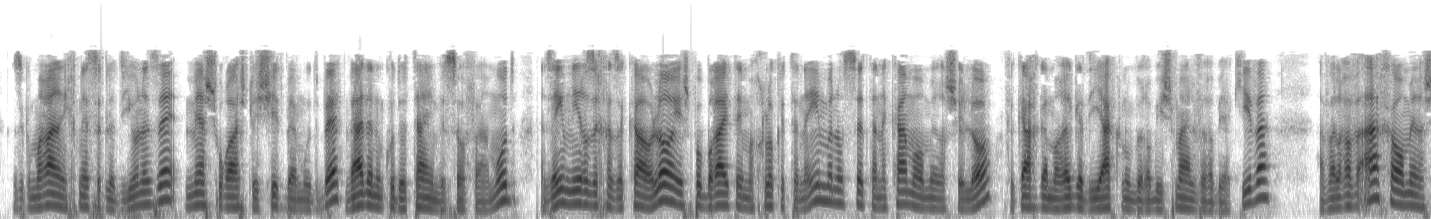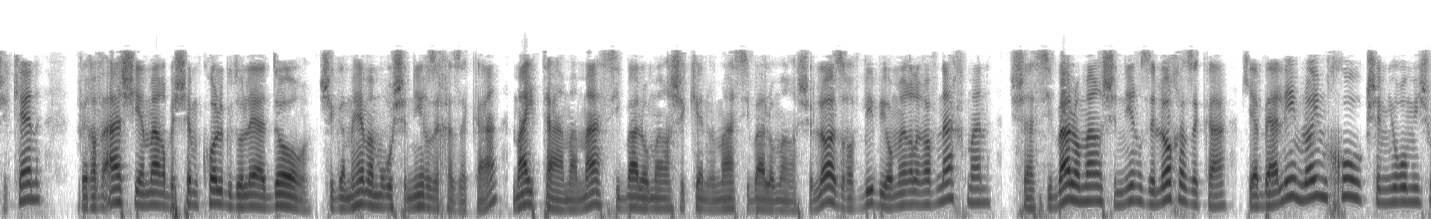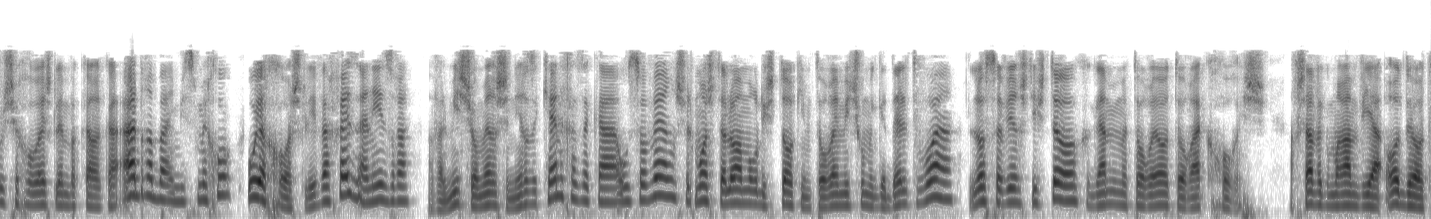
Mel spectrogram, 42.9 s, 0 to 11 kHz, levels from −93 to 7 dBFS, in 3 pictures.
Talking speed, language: 185 wpm, Hebrew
